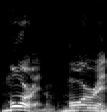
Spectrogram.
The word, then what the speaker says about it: Morin: It looks like Moron, but it's Morin. Moran.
